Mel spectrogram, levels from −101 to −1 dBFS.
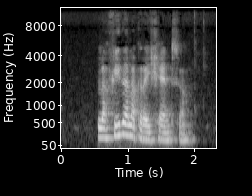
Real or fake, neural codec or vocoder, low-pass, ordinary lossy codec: real; none; 10.8 kHz; AAC, 64 kbps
